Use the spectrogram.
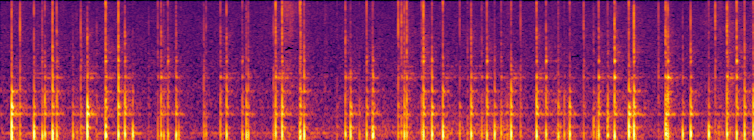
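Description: Long acrylic nail tips on both hands tap and lightly rub the surface of a solid, light wooden butcher block board. The result is a rapid, uneven stream of short, dry, woody clicks with almost no ring, and a soft scratchy rustle between the taps.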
